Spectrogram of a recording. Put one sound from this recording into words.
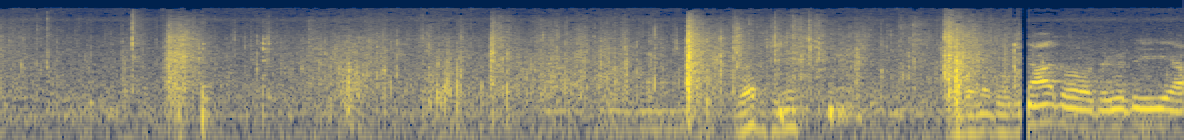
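Leaves and branches rustle as a man climbs a tree.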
